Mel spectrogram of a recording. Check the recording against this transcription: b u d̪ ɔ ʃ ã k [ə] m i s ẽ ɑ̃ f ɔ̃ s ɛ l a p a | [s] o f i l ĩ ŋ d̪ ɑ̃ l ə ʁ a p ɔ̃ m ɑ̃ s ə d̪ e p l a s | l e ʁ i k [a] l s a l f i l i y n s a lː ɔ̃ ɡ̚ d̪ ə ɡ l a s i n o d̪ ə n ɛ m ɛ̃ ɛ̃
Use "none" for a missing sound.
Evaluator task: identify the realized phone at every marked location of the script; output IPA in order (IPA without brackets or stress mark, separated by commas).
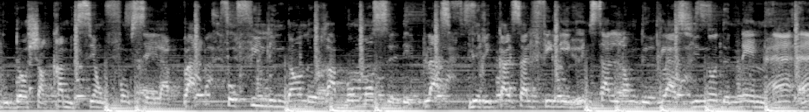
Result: a, f, a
